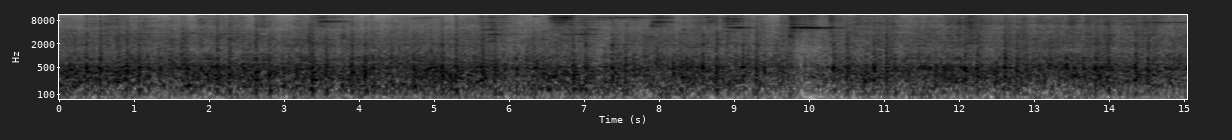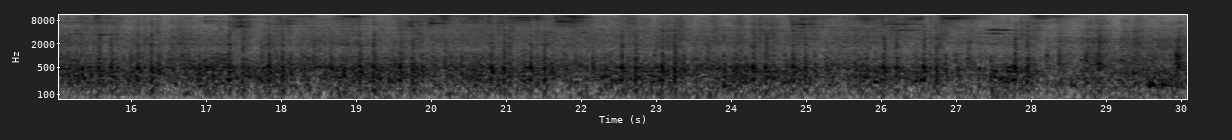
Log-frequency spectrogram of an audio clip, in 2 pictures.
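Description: Freight train of container flat wagons rolling past, a steady loud rumble and clatter of wheels on the rails with brief high-pitched wheel squeals scattered throughout.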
